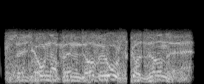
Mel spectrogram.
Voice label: voice message engine damaged, crew tanks polish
